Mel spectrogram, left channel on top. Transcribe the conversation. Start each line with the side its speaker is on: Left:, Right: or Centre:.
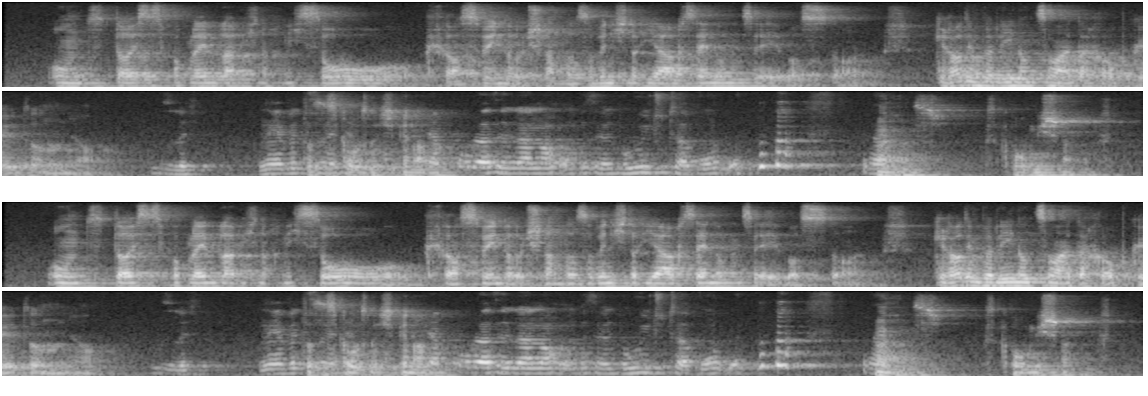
Right: und da ist das Problem, glaube ich, noch nicht so krass wie in Deutschland. Also wenn ich da hier auch Sendungen sehe, was da gerade in Berlin und so weiter auch abgeht, dann ja,
Left: gruselig. Nee, willst
Right: das
Left: du nicht
Right: ist gruselig,
Left: hin. Ich
Right: genau.
Left: bin ja froh, dass ihr da noch ein bisschen behüteter wohnt. <laughs> Ja.
Right: Ja, das ist, das ist komisch, ne?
